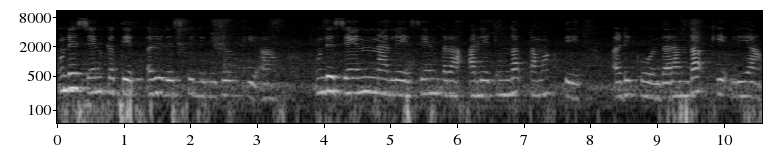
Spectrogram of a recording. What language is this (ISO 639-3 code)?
sat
